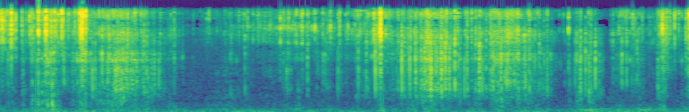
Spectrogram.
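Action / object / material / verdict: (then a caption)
scrape / bar of soap / soap / none. A utility knife blade scrapes and cuts a solid pink oval soap bar that is pre-scored in a grid and held in the hand, shaving off small cubes. Dense, bright crinkling scrapes and crisp crunches come in quick, uneven bursts with soft pauses between.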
